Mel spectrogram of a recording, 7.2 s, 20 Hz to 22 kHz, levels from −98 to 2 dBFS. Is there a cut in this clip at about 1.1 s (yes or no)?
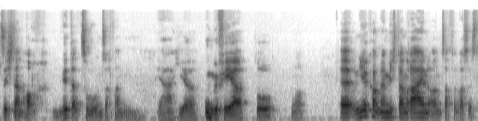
no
